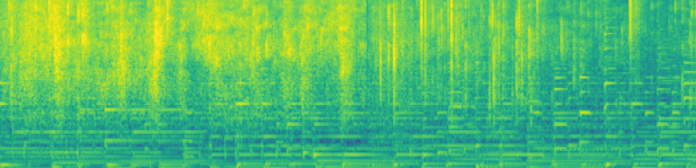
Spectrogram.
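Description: Yakisoba noodles, pork and cabbage sizzling and crackling in a frying pan as they are stir-fried with chopsticks, over background music.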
